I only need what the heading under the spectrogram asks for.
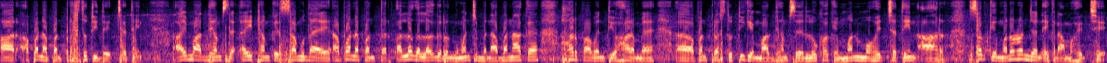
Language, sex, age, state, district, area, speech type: Maithili, male, 18-30, Bihar, Purnia, urban, spontaneous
